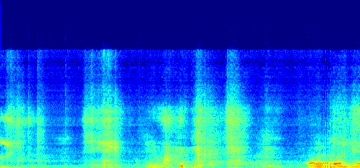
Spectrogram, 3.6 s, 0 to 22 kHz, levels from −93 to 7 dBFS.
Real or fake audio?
fake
